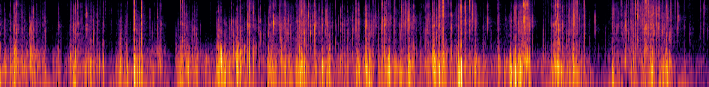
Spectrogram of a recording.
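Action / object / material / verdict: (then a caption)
scrape / plastic film pasta bag / plastic film / none. A full plastic-film spaghetti bag, held horizontally in both hands, is squeezed and crinkled with the fingertips. Dense, bright crackling and crunching runs almost continuously, with a soft low rustle beneath and brief lulls just after two seconds and near eight seconds.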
